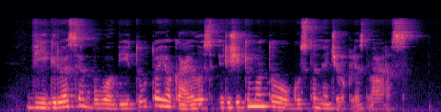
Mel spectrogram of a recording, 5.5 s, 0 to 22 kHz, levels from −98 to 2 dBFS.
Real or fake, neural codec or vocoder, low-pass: real; none; 10.8 kHz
